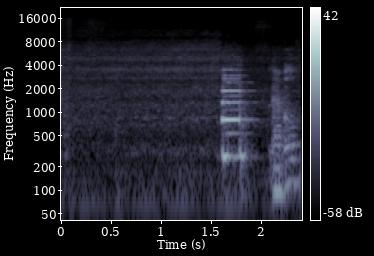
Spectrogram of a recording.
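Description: Beep test (multistage fitness test) recording sounding one short, loud electronic beep about a second and a half in, the signal that a shuttle is due to be completed and the next one begins.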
